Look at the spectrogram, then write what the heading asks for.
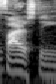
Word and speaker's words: Fierstein: She did Harvey Firestein from, am I pronouncing his name right? Is it Firestein or Fierstein? Firestein. Firestein.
